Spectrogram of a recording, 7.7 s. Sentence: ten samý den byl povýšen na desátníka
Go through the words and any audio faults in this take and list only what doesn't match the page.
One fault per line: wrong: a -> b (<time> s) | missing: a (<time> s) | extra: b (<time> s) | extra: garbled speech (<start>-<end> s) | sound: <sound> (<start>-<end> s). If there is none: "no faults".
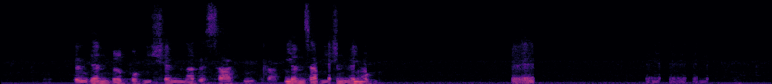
missing: samý (0.9 s)
extra: garbled speech (2.9-3.8 s)
sound: laugh (5.1-5.4 s)
sound: laugh (6.5-7.1 s)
